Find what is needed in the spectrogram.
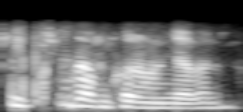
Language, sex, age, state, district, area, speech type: Bengali, male, 45-60, West Bengal, Howrah, urban, conversation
